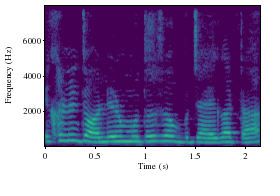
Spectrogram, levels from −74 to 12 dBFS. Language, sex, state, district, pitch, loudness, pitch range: Bengali, female, West Bengal, Kolkata, 285 Hz, -22 LUFS, 255-295 Hz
